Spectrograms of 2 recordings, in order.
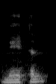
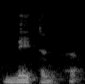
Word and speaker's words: n8n: And by the way I'm told that it is supposed to be pronounced Nathan. I'm not sure. So I'll try to pronounce it Nathan.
